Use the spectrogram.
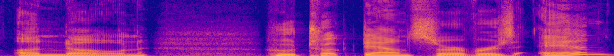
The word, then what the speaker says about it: UNKN: leader, known as the four uppercase initials UNKN, I guess thus pronounced unknown, who took down servers and disappeared.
